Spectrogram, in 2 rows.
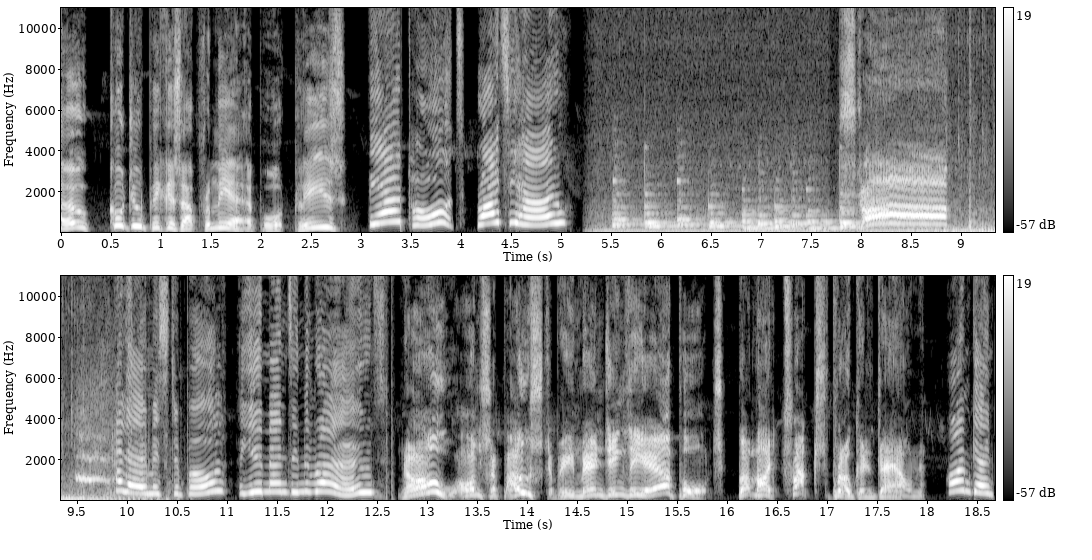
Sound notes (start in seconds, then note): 8.0 brakes squeal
